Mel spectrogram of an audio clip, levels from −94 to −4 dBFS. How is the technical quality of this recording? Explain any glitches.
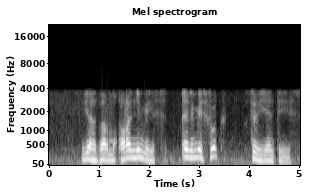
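The quality is poor throughout. The AMR narrowband mobile codec is plainly audible from start to finish. It cuts everything above 4 kHz and models speech from sparse pulses. The voice sounds muffled, buzzy and synthetic, which fits a low mode around 7.4 kbps.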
